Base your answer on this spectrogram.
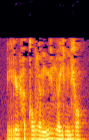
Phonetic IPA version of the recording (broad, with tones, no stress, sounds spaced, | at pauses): rʲ œ˨ ɳ h ə˦ ɡ ɔ˨ w l œ˩ ŋ mʲ ʉ˥ ʎ œ˨ j i˨ ŋ vʲ ɔ˦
